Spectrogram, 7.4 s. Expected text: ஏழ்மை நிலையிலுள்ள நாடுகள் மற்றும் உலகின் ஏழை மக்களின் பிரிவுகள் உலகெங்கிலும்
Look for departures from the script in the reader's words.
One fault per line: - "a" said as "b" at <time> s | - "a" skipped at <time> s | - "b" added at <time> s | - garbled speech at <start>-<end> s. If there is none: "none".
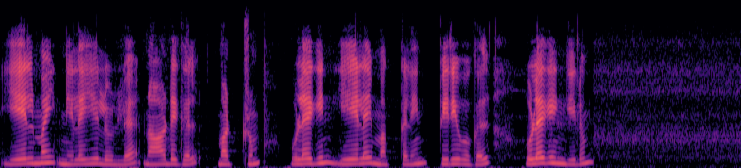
none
